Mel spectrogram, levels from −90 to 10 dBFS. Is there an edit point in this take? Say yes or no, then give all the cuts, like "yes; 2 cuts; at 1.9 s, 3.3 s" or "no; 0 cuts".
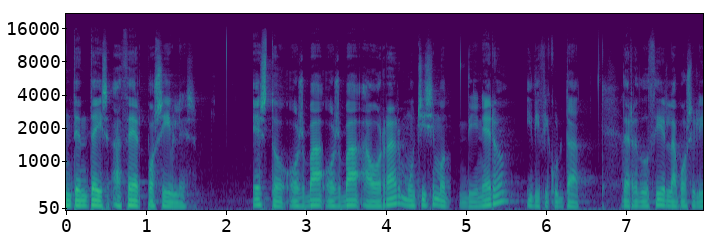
yes; 4 cuts; at 0.9 s, 3.2 s, 4.8 s, 6.9 s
